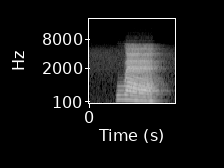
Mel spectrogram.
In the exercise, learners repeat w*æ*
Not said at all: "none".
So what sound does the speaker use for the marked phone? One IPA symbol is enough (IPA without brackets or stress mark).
æ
